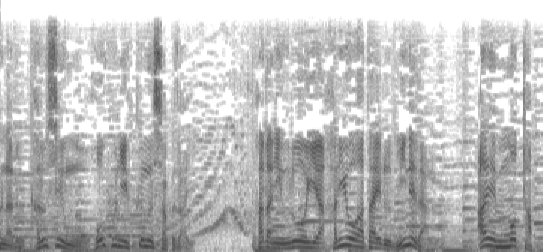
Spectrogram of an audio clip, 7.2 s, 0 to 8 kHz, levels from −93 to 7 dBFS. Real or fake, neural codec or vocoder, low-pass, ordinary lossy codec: real; none; 7.2 kHz; none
